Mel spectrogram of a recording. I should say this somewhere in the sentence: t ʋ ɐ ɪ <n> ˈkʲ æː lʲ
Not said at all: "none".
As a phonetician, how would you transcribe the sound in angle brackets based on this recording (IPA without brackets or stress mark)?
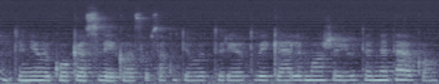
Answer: none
